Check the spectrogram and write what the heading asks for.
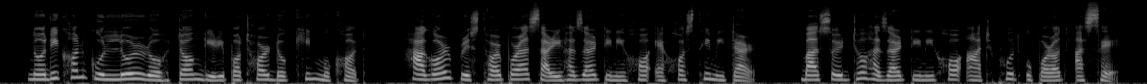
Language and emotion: Assamese, neutral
